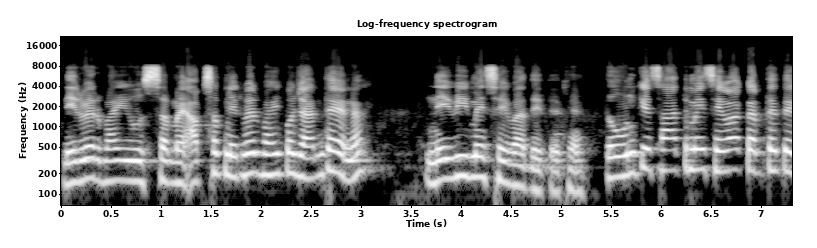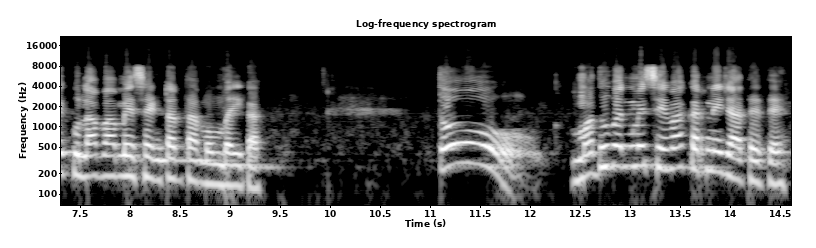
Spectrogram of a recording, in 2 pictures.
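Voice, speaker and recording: A man's voice: high voice, lively intonation, darkish tone. A middle-aged man giving a spiritual talk, telling a personal story and putting questions to his listeners. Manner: slow, storytelling, addresses the audience with questions. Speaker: spiritual speaker.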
